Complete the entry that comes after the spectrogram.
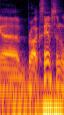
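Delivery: ordinary delivery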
